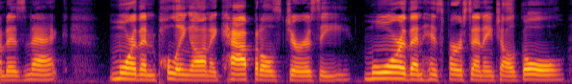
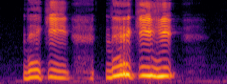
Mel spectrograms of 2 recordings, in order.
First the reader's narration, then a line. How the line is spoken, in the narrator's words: he moans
